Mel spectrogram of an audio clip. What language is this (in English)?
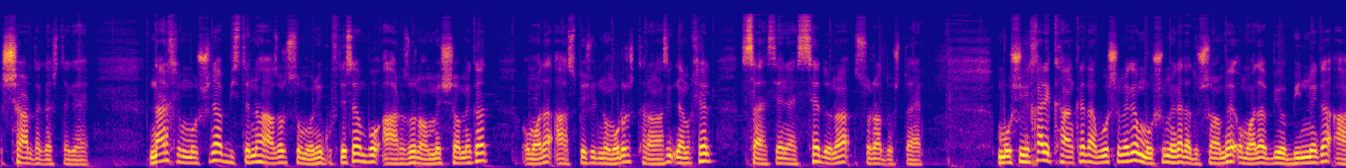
Romanian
